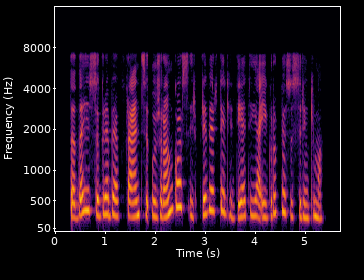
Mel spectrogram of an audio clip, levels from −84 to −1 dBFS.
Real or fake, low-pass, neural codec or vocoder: real; 7.2 kHz; none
